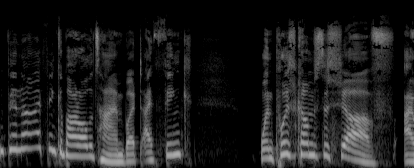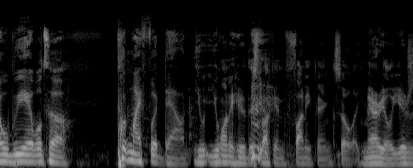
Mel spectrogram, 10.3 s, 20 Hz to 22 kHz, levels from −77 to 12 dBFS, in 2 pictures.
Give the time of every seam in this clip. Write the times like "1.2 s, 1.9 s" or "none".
none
